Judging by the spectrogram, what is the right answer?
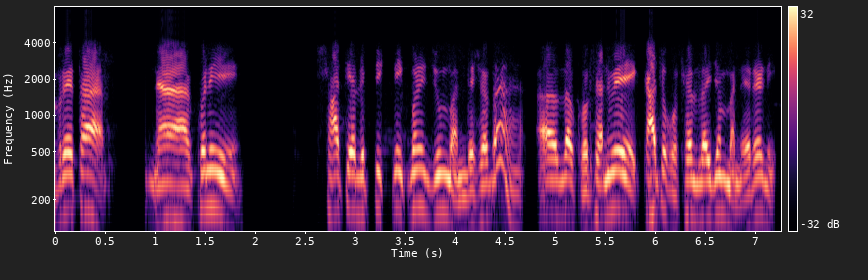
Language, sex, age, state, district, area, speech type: Nepali, male, 60+, West Bengal, Jalpaiguri, urban, conversation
